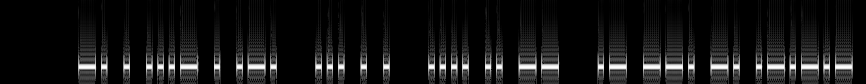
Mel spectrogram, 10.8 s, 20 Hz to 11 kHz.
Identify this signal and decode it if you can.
Morse code, heard as a keyed tone, about 17 wpm, 700 Hz. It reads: NEVER SEE HIM AGN.
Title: Sentences from Top 300 Words and Abbreviations 17wpm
